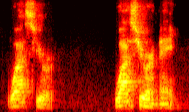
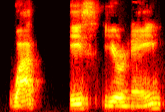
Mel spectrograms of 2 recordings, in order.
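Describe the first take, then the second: First: "What's your name?" run together fast as "wasjor"; rapid spoken model; quick contracted form. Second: "What is your name?" said slowly, each word separate; careful teacher model; slow full form. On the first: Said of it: "de manera veloz se puede decir". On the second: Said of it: "se dice". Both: Shown as a demonstration.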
